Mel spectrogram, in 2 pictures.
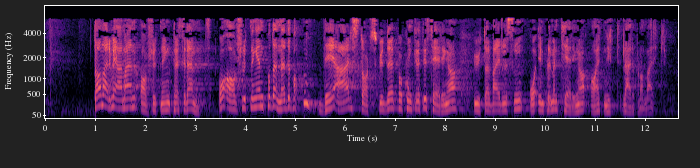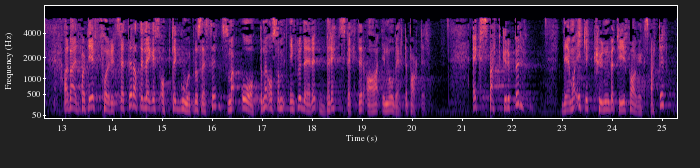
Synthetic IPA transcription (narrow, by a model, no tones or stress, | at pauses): d̪̥ɑːnæɾməɾjæɪmæɪɛnɑːʋʂɭʉt̪nɪŋpʰɾɛsɪd̪ɛnt̪ɔɑːʋʂɭʉt̪nɪŋənpʰɔd̪ɛnːəd̪ɛbɑt̪ːnd̪ɛæɾst̪ɑːʈ̪skʉd̪ːəpʰɔkʰʊŋkɾɛt̪ɪseːɾɪŋɑʉːt̪ɑɾbæɪd̪lsnɔʔɪmpləmɛnt̪ʰeːɾɪŋɑʔɑʋɛt̪nʏt̪ːlæːɾəpʰlɑ̰ːnʋæ̰ɾk | ɑɾbæɪd̪əɾpɑʈiːəfɔɾʉːt̪sɛt̪ːəɾɑt̪̚d̪ɛlɛɡːəsɔpːt̪ʰɪlɡuːəpʰɾʊsɛsːəɾsɔmæɾoːpnəʔɔsɔmɪŋklʉd̪eːɾəɾɛt̪bɾɛt̪ːspɛkt̪əɾɑʋɪnʋɔlʋḛːʈəpʰɑʈːəɾ | ɛkspæʈːɡɾʉpːəɾ | d̪ɛmɔʔɪkːəkʰʉnbət̪ʰyːfɑːɡəɛkspæʈːəɾ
